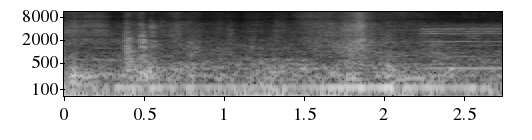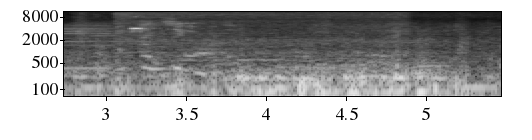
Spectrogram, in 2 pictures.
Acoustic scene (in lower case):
bus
